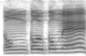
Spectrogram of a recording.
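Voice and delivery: ordinary delivery

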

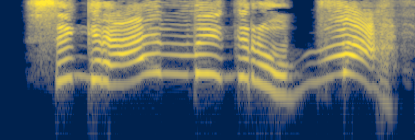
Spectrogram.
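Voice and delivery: very high squeaky cartoon catchphrase. A narrator's reading. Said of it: "добавила она писклявым голосом".

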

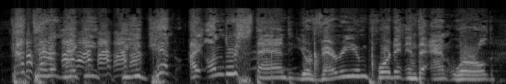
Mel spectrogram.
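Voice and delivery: high-pitched mock exasperation, easing down; retold exasperation. Host retelling an argument with a co-host over ants, mildly exasperated. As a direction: act out losing patience, pitch jumping up then settling.

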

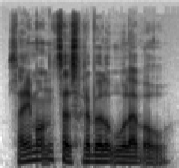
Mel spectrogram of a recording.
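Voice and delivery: usual speaking voice

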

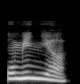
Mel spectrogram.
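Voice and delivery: high, loud tearful retort; grumbled reply. A narrator's reading. Crying boy answering his friend, grumbled retort. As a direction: blurt it out crossly. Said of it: "Уилл буркнул".

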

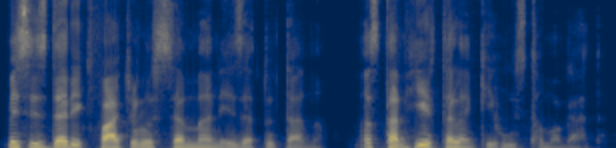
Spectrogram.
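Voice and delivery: usual speaking voice

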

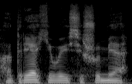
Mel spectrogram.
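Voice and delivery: plain reading voice

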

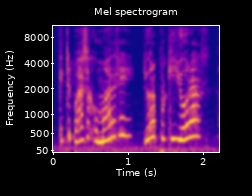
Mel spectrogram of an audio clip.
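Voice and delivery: high-pitched fussing comadre voice; gossipy comadre. Retold or imitated. Friend asks crying comadre why she weeps, high fussy voice. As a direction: play the worried friend, voice up high.

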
